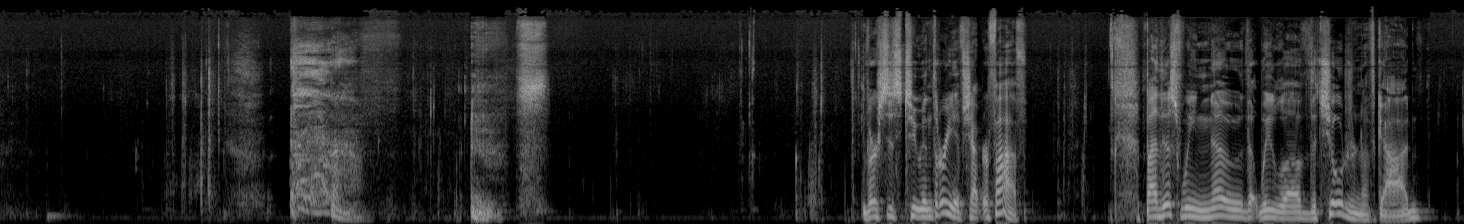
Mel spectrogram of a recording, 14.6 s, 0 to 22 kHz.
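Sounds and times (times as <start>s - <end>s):
person sipping and swallowing water: 1.0s - 2.8s, 3.7s - 8.7s, 10.6s - 11.3s, 14.3s - 14.6s
person clearing throat in raspy bursts: 2.9s - 3.7s, 4.6s - 5.2s
speech: 3.3s - 3.6s, 8.7s - 10.4s, 11.5s - 14.4s.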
